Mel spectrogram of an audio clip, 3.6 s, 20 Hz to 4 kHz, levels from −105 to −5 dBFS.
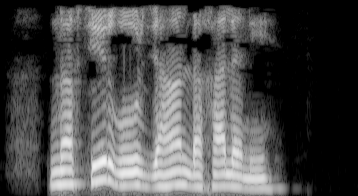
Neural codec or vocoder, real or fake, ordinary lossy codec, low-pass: none; real; MP3, 24 kbps; 3.6 kHz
